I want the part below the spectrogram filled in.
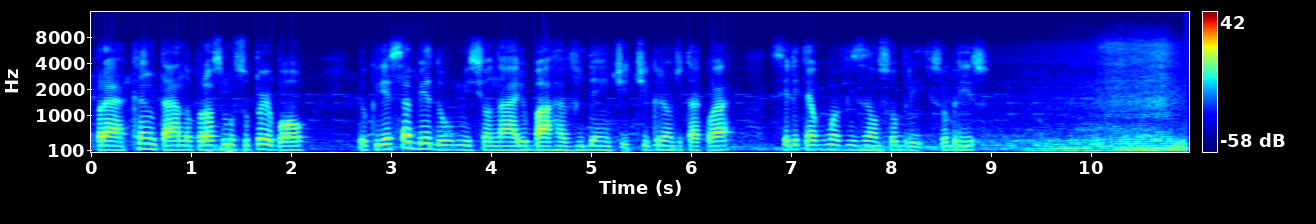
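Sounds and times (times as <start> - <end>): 
speech: 0.1 - 9.1
motorcycle passing by outside: 9.0 - 10.9.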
